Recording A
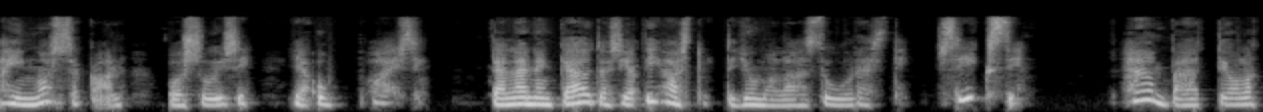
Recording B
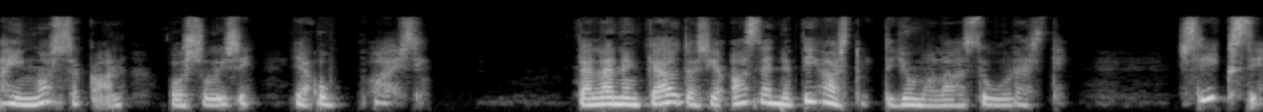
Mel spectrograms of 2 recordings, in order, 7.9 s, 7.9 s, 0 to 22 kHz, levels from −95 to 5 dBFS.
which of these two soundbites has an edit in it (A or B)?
A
